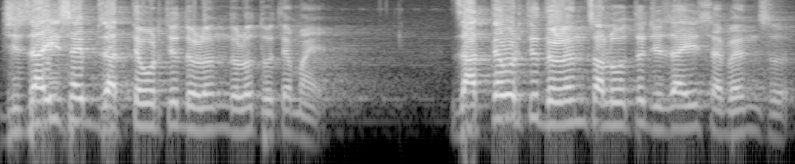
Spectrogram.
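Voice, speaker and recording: High voiced preacher guy from maharashtra, singsong kirtan storytelling, long echo. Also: fairly quick. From Maharashtra, India. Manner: sing-song chanting, emphatic, addresses villagers. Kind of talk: devotional kirtan sermon with storytelling.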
